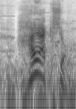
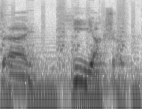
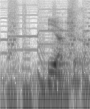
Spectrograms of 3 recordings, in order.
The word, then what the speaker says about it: Hyachso: I'm gonna mispronounce this. I know I am. Hyacsho.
